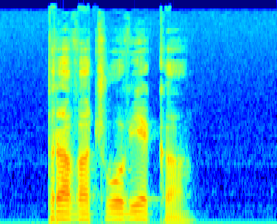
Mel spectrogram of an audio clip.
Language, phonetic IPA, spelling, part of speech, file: Polish, [ˈprava t͡ʃwɔˈvʲjɛka], prawa człowieka, noun, Pl-prawa człowieka.ogg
